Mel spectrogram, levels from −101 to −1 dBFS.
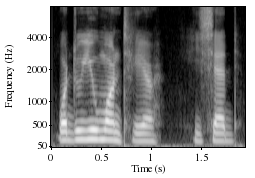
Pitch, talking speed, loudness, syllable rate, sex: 175 Hz, 215 wpm, -17 LUFS, 4.9 syllables/s, female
